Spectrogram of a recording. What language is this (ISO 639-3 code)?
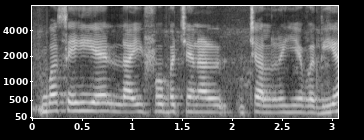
pan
